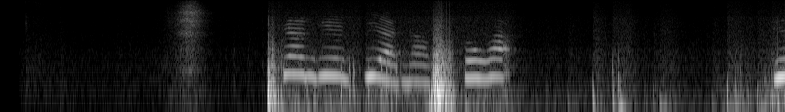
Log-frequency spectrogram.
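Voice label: "zhi3", Mandarin Chinese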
